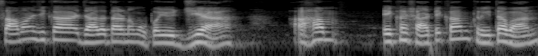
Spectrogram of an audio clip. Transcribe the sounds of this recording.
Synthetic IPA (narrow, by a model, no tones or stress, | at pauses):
saːmaːd͡ʑikad͡ʑaːd̪ɐt̪aɾɳɐmupɐjud͡ʒja | ɐ̰ɦɐm | ekʰaɕaːʈikaːmkɾit̪ɐʋaːn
